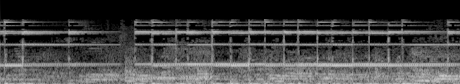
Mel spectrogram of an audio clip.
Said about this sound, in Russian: Голос колокольчика проще и тише.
